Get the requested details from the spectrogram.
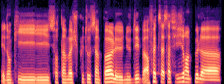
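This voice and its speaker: A man co-hosting a wrestling podcast, giving casual opinions with halting restarts and the odd joke. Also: mid-range voice, steady tone, smooth, no room sound, muffled recording. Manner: halting, repeats words, joking. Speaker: podcast co-host.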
